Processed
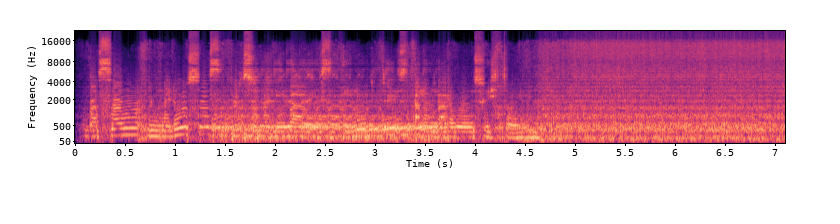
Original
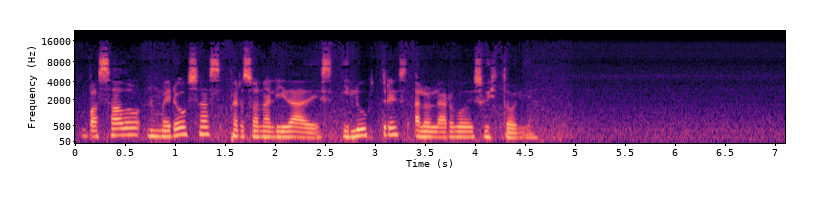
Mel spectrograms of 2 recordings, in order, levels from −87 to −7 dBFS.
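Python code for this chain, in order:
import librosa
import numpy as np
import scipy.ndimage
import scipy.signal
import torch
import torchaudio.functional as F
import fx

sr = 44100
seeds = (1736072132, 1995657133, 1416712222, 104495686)

y = fx.lower_of_two(x, sr, delay_ms=2.1)
y = fx.recorder_agc(y, sr, target_db=-15.5, rise_db_per_s=79.0, max_gain_db=30)
y = scipy.signal.sosfilt(scipy.signal.butter(2, 82.0, 'highpass', fs=sr, output='sos'), y)
y = fx.high_shelf(y, sr, hz=8200.0, db=3.5)
y = fx.doubler(y, sr, ms=23.0, db=-12)
y = fx.echo_opening(y, sr, ms=126, hz=400, octaves=1, feedback_pct=70, wet_db=0, at=(1.33, 3.7), fade=0.02)
y = fx.sustainer(y, sr, db_per_s=26.0)
y = F.gain(torch.from_numpy(y), 2.0).numpy()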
